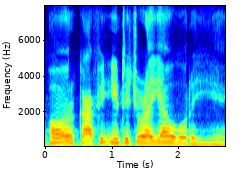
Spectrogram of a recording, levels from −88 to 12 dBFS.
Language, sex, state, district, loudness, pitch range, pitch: Hindi, female, Punjab, Kapurthala, -15 LUFS, 180-220 Hz, 200 Hz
